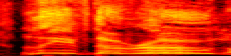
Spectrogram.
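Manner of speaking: very high, drawn-out scream; furious yell. Retold or imitated. Labouring woman ordering a would-be helper out, furious yell. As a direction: scream it, stretching every word.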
